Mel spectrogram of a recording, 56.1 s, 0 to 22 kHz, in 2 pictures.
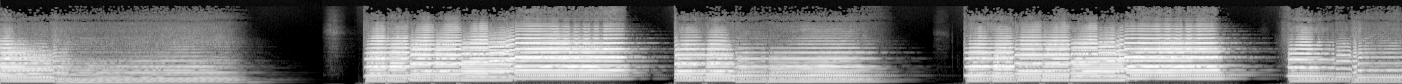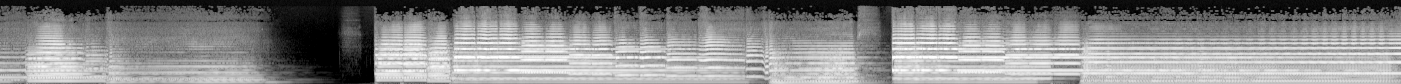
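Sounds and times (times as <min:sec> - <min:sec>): brass quartet playing chords: 0:00.0 - 0:05.4, 0:07.3 - 0:18.0, 0:19.3 - 0:25.0, 0:25.7 - 0:33.8, 0:35.5 - 0:56.0.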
